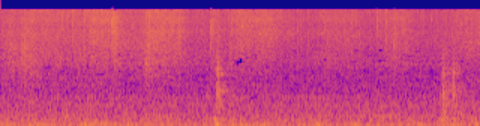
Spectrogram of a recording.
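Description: Onion sizzles in a hot pan while a utensil stirs and scrapes, a steady frying hiss with occasional clinks, no talking.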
